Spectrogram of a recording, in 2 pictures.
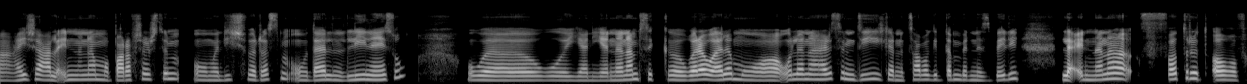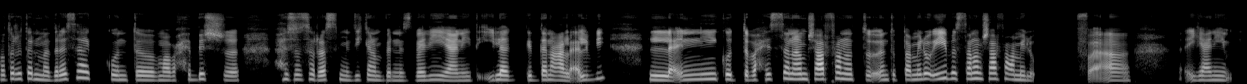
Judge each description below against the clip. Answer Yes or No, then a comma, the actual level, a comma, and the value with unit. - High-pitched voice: Yes, high, 215 Hz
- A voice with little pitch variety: No, average, 3.2 semitones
